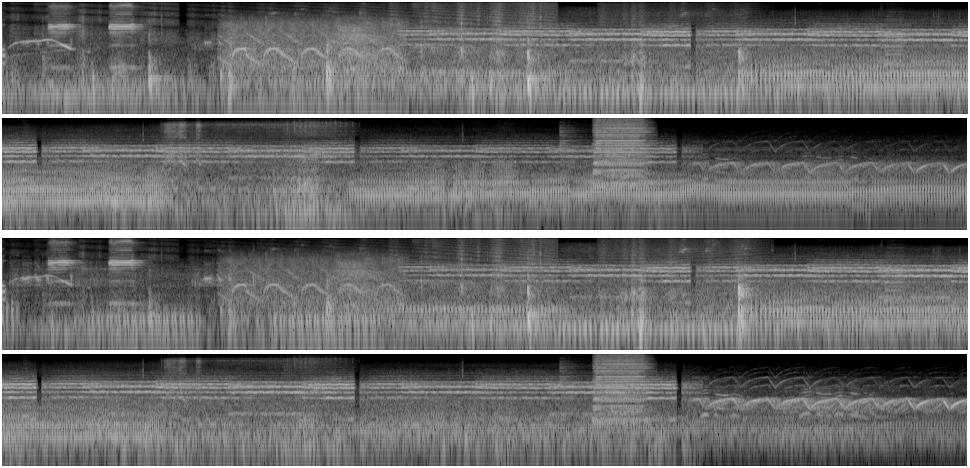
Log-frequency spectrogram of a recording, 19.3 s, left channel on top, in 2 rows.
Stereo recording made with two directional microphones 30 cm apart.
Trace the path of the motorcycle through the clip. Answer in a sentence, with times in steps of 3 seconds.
In this clip you hear the motorcycle on the right from 0 s, in the centre from 6 s and on the left from 9 s.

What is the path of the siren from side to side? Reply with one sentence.
You can hear the siren travel towards the right.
